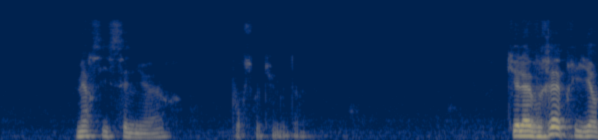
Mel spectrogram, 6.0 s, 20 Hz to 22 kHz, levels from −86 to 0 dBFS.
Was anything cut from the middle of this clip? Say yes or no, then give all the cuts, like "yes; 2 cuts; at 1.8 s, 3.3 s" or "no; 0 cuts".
yes; 1 cut; at 2.5 s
